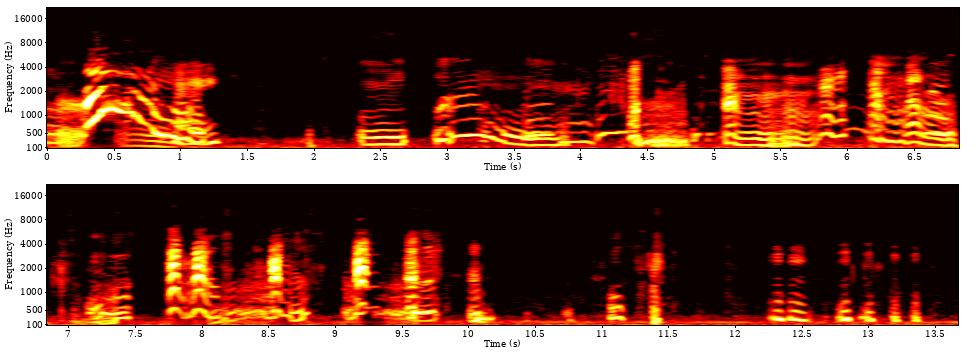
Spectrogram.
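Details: Two German Shepherds fighting viciously, giving loud, warbling yelps and pitch-bending whines in rapid bursts, then tapering into shorter, sparse cries with quiet gaps.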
